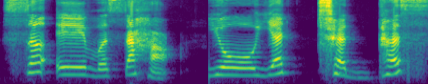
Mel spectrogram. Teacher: विसर्गाचा स असा उच्चार करायचा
